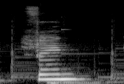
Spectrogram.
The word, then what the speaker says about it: 芬: Okay, without further ado, let's begin with 芬 and 芳.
